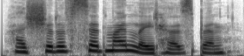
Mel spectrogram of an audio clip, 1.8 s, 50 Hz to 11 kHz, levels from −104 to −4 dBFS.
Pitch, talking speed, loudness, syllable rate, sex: 230 Hz, 230 wpm, -16 LUFS, 5.1 syllables/s, female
